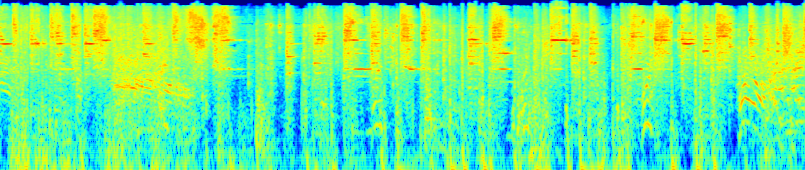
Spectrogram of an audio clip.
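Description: Fight sound effects from a staged brawl: a dense run of whacks, thuds and crashes, with a few short shouts near the start and end.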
